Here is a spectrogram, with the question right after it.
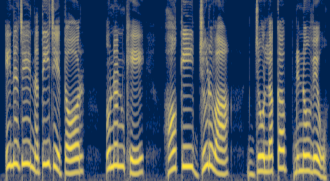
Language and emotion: Sindhi, neutral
